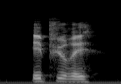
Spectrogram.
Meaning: 1. to purify 2. to expurgate 3. to get pure, become pure 4. to refine
- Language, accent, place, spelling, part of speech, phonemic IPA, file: French, France, Lyon, épurer, verb, /e.py.ʁe/, LL-Q150 (fra)-épurer.wav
